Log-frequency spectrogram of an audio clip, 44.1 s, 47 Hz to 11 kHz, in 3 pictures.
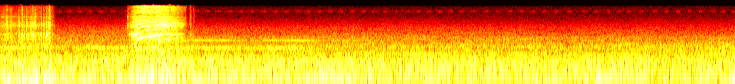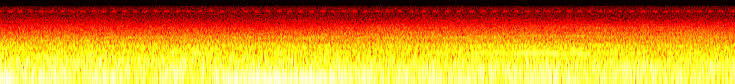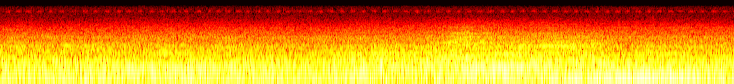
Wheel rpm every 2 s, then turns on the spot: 10, 50, 0, 0, 0, 0, 0, 0, 0, 0, 0, 0, 0, 0, 0, 0, 0, 0, 0, 0, 0, 0.
none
